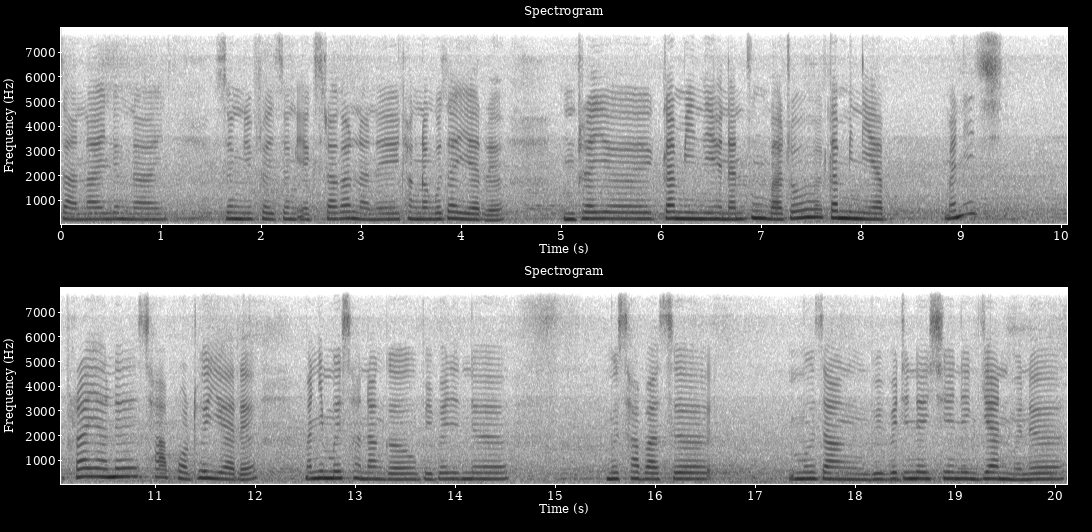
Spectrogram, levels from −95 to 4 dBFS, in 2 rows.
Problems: background sounds at intervals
